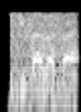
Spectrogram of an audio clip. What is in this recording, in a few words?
122 725MHz, scanner radio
